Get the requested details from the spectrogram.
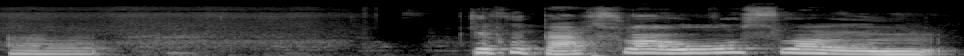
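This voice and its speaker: A woman's voice: medium pitch, darkish tone. A woman chatting casually in a crafting haul vlog, rambling and correcting herself with many fillers as she shows items at home. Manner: chatty and unhurried. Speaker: crafting vlogger.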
